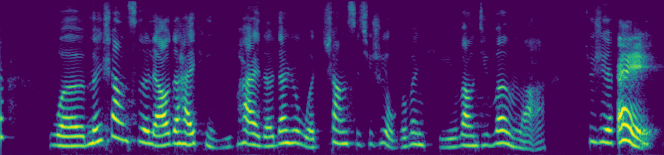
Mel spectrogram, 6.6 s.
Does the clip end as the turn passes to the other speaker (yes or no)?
no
